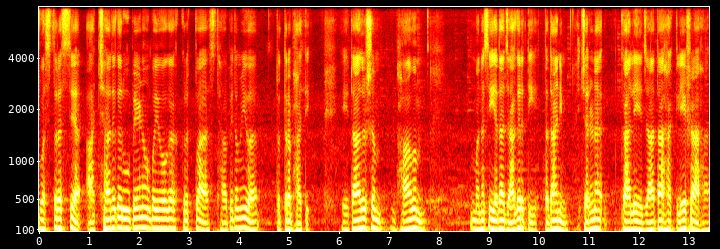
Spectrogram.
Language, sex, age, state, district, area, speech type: Sanskrit, male, 18-30, Maharashtra, Nashik, urban, spontaneous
